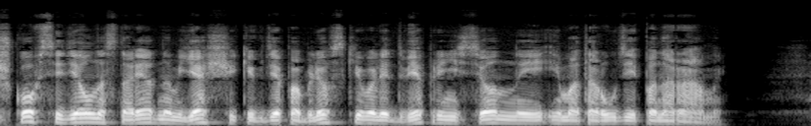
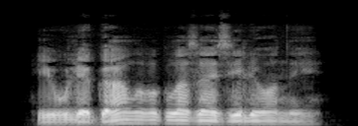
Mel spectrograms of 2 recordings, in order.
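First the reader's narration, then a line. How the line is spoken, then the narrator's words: Whispered. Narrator (Russian): шептом проговорил Парохонько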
